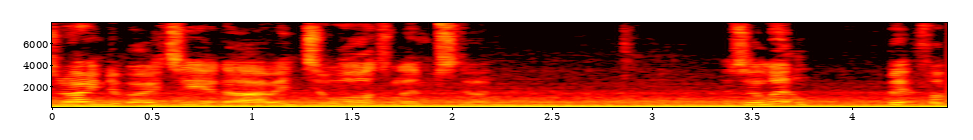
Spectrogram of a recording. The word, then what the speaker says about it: Leominster: I mean, correct me if I'm wrong, but I do believe it's pronounced Leominster. But you know, if you're seeing it for the first time, it looks like it should be pronounced Leominster.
